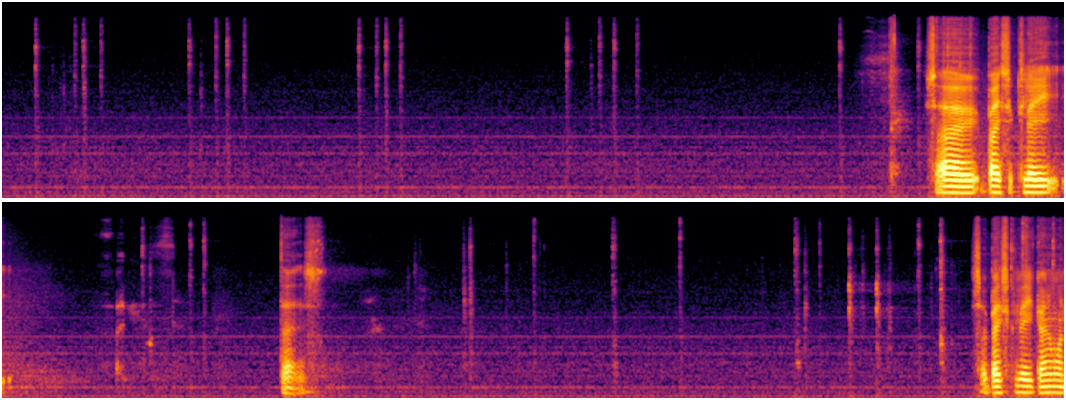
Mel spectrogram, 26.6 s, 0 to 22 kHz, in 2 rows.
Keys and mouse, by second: 0.9-2.7 middle drag, 3.4-3.8 middle drag, 4.0 middle drag, 6.1-8.6 middle drag, 10.5-11.3 middle drag, 11.4-11.8 middle drag, 12.1 middle click, 12.4-12.7 middle drag, 12.7-14.0 middle drag, 14.7 middle click, 15.0-15.6 middle drag, 19.0 l, 23.8 ctrl+z, 24.2 ctrl+z, 26.3-26.5 middle drag.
